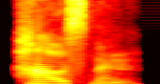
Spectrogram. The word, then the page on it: houseman: Indian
